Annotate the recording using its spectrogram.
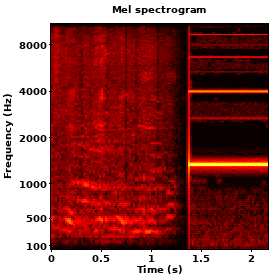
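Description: Muffled voices, then after a brief dropout a single loud, steady electronic beep at one pitch, lasting about a second and starting and stopping abruptly.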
